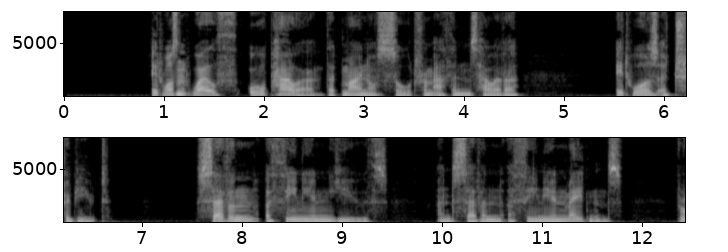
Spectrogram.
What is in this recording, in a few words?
Audiobook; Ariadne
